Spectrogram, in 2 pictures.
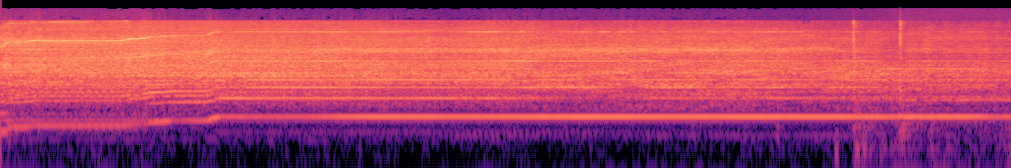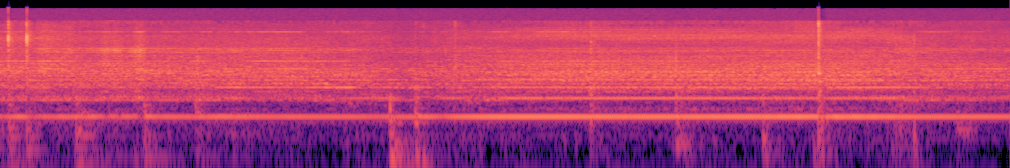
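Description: Makita router spindle on a CNC machine switched on at mid speed: a whine that climbs in pitch over about the first two seconds as it spins up, then holds steady. A few knocks in the second half as the enclosure's panels are handled.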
